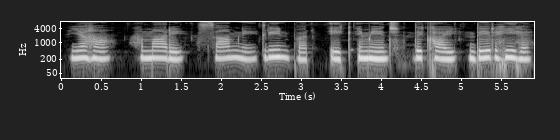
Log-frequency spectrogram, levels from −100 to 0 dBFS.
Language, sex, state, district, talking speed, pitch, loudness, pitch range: Hindi, female, Maharashtra, Nagpur, 110 wpm, 225 Hz, -20 LUFS, 215-235 Hz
